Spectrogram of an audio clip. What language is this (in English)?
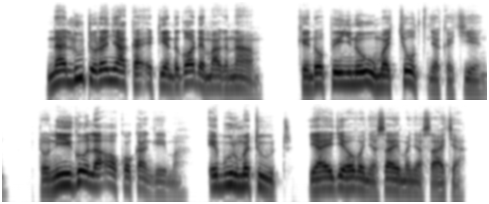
Luo (Kenya and Tanzania)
